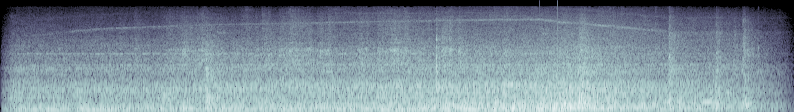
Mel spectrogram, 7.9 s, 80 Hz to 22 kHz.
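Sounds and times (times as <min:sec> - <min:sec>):
Class 800 diesel train: 0:00.0 - 0:07.9.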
